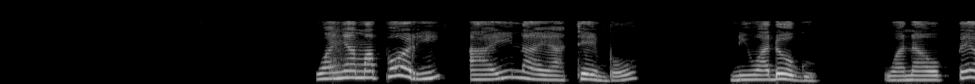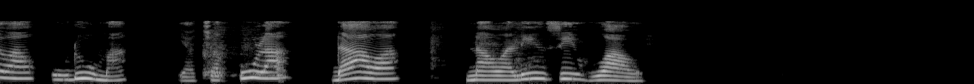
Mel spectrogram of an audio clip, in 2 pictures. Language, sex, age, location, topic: Swahili, female, 18-24, Dar es Salaam, agriculture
